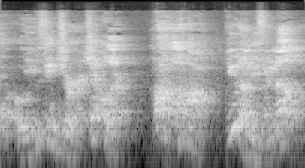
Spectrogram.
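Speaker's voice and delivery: weird, strange put-on cartoonish character voice. Speaker acting out a man competing for attention, weird cartoon voice. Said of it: "he might use some weird voice".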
